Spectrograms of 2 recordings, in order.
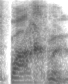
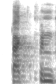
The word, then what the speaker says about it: Bachman: so you could sell in German it's Bachmann right it was like Bachmann turning oh it's alive that kind of in England it's real quick it's Beckman Turner overdrive in Canada it's Bachmann and the states is Bachmann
